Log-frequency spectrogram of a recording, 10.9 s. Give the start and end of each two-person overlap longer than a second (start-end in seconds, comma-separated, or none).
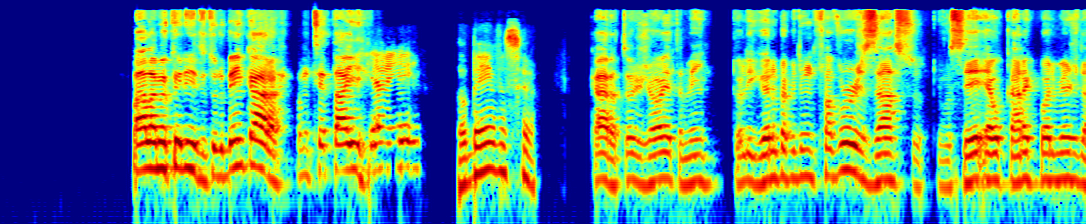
none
